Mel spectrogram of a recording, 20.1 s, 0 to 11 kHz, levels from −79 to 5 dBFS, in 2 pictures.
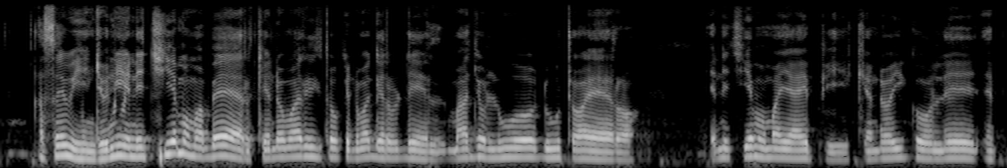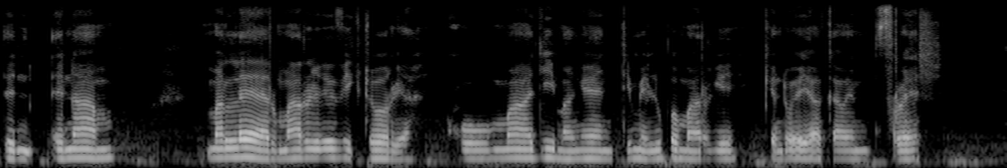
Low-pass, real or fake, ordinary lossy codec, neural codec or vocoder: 9.9 kHz; fake; none; codec, 24 kHz, 3.1 kbps, DualCodec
